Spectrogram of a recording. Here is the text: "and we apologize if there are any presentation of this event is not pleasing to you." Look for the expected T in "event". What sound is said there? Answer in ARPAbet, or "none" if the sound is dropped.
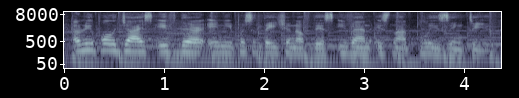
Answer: T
